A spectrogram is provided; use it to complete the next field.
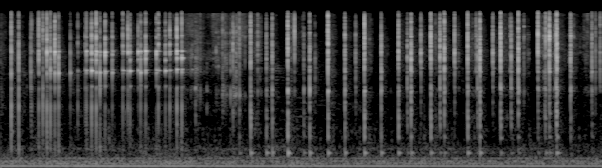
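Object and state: Glass jar with water, tapped with fingernails.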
